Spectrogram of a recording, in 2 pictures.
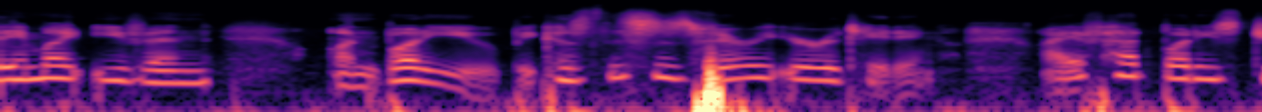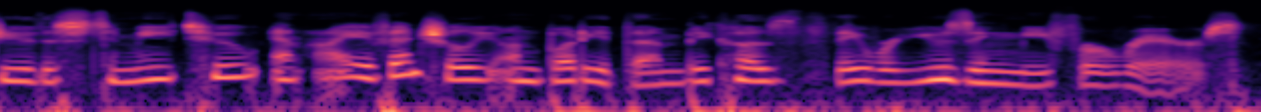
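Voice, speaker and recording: The pace of this voice runs fairly quick. Its delivery is soft-spoken. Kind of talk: casual gameplay tips voiceover.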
